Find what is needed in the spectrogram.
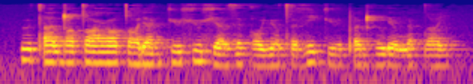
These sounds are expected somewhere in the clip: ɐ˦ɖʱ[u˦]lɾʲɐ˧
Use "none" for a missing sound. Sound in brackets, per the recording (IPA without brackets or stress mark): u˦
